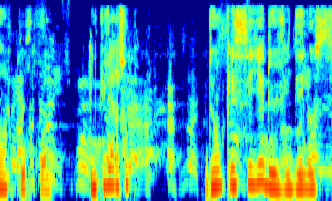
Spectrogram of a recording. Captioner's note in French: rires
